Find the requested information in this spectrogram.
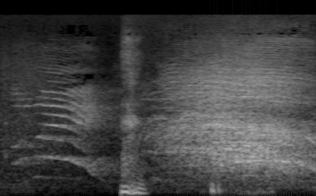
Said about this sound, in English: This audience has coordinated some Ohio chants. Okay. I don't like it. I don't like that you guys are banding together.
